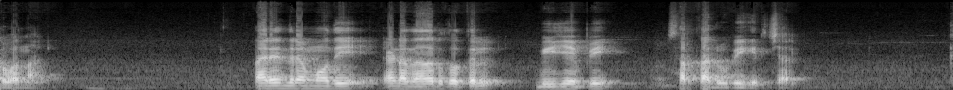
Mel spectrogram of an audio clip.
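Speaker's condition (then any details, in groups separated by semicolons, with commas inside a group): No condition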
